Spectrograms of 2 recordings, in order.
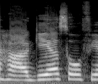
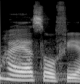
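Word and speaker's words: Ayasofya: ഈ ഹയാസോഫിയ എന്ന് പറഞ്ഞാൽ ഹാഗിയ സോഫിയ എന്നാണ് നമ്മൾ പുറത്തൊക്കെ പറയുന്നത് പക്ഷേ അതിൻറെ ടർക്കിഷ് ഉച്ചാരണം ഹയാസോഫിയ ആണ് അപ്പൊ ഹയാസോഫിയയും ബ്ലൂ മോസ്കും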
